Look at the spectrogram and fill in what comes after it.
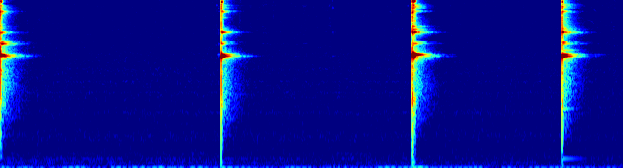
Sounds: chink
glass

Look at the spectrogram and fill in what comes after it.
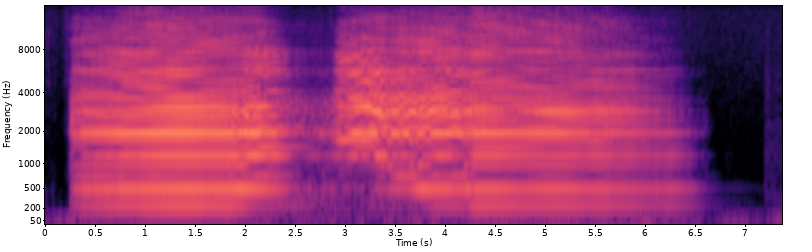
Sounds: musical instrument
bowed string instrument
music

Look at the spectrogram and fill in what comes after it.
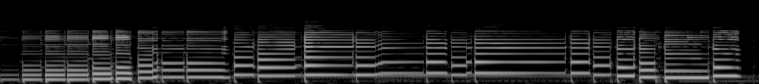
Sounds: musical instrument
electric guitar
music
guitar
plucked string instrument

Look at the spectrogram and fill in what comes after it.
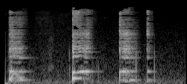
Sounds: fart

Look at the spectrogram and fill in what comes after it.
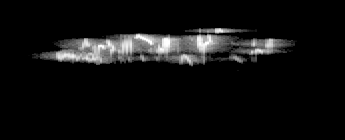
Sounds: animal
wild animals
bird

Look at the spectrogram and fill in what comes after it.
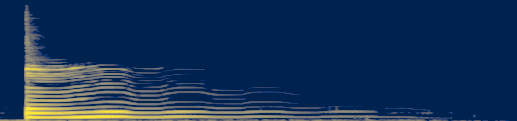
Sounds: musical instrument
guitar
music
plucked string instrument

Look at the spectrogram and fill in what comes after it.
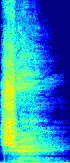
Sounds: human voice
whispering

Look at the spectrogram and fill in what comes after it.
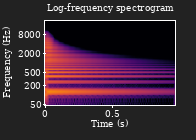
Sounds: plucked string instrument
music
musical instrument
guitar

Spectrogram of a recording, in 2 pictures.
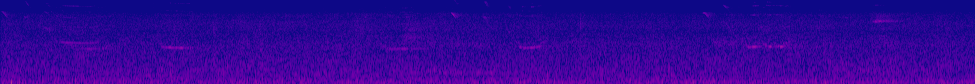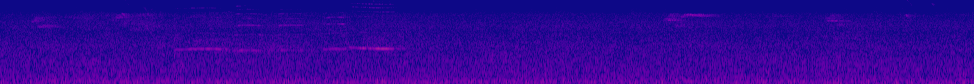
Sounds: water

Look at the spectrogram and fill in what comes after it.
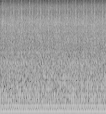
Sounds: engine
idling

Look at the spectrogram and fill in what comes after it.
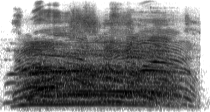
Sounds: human group actions
crowd

